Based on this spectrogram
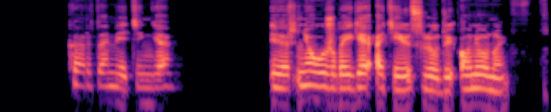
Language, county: Lithuanian, Kaunas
